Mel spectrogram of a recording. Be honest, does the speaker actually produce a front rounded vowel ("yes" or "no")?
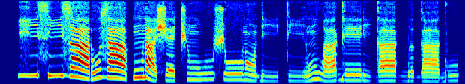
no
